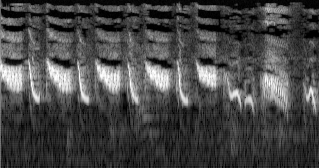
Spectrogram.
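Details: Chinese hwamei song: a loud whistled phrase with a falling slur, repeated rapidly about every half second, then shifting to wavering, warbled notes near the end.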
